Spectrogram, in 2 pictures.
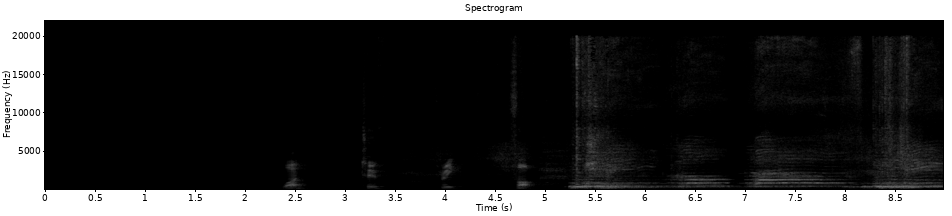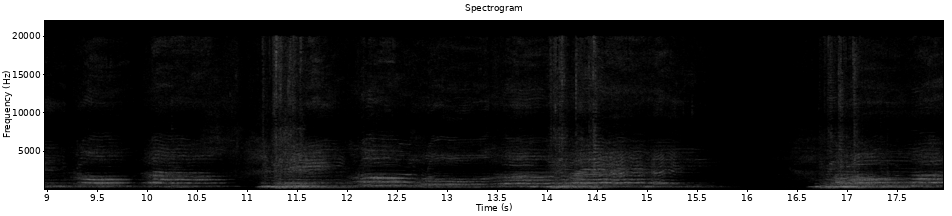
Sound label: village jingle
